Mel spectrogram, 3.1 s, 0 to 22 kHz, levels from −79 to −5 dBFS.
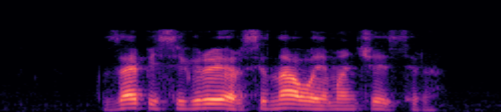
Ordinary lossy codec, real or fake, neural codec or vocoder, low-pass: Opus, 24 kbps; real; none; 7.2 kHz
